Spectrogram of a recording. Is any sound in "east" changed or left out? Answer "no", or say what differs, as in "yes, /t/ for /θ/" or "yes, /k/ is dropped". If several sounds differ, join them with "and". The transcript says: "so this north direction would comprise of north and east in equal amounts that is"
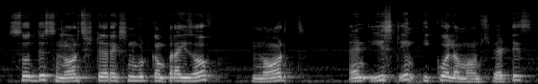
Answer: no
